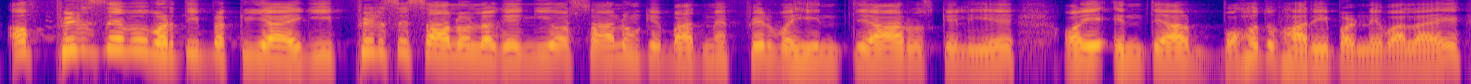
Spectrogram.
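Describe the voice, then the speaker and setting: High-pitched man explaining news to students. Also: fairly quick, few pauses, clear, resonant tone, dry recording, clean studio sound. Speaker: exam coaching channel presenter.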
